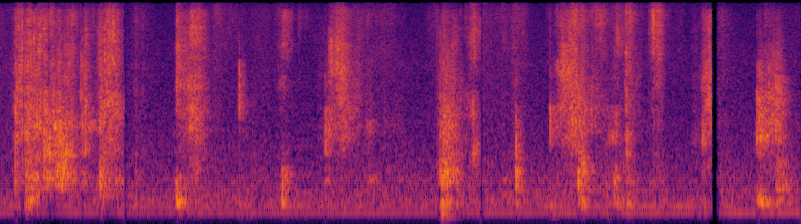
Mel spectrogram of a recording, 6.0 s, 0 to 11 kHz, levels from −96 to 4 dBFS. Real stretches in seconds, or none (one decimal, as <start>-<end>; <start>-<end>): 0.0-6.0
